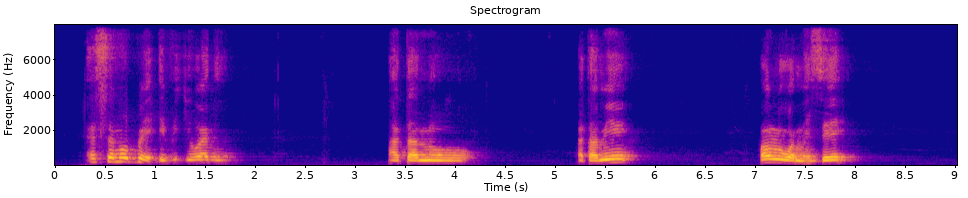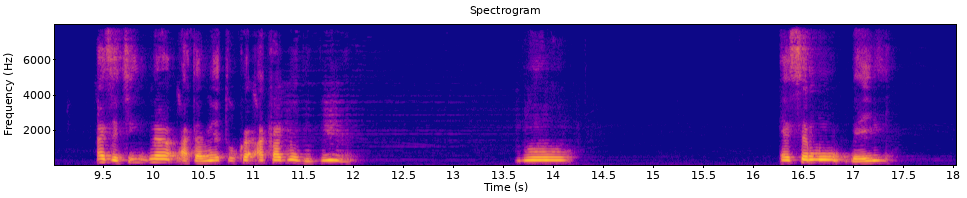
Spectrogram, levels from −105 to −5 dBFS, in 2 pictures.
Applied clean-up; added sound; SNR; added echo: neural mask model DeepFilterNet 3.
